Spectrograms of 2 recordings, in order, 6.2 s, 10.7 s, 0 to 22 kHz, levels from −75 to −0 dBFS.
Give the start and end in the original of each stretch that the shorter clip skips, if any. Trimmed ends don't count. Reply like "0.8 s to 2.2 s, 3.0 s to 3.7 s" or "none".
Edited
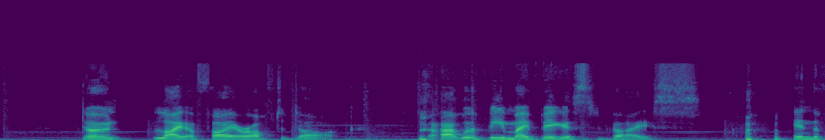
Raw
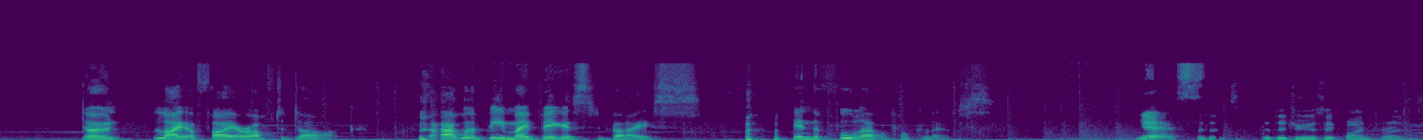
none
